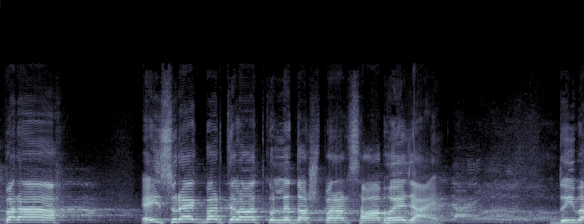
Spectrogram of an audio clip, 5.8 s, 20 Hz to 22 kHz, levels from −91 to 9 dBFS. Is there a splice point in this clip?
no; 0 cuts

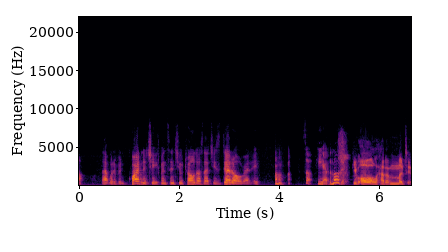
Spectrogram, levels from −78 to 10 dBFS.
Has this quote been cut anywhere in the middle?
yes; 1 cut; at 5.6 s

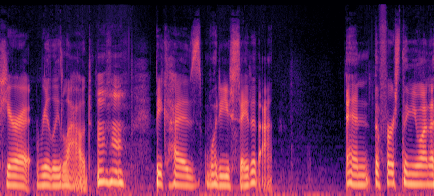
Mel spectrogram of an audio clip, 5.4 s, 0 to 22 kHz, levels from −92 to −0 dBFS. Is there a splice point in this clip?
no; 0 cuts

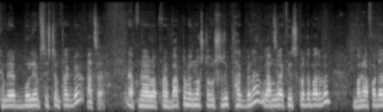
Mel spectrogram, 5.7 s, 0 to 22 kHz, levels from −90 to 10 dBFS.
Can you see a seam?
no; 0 cuts

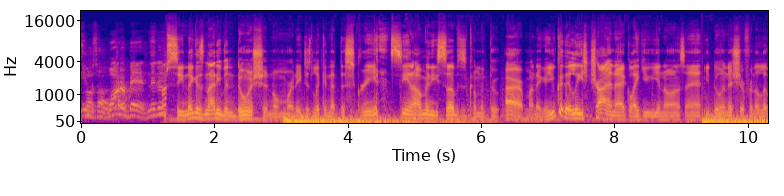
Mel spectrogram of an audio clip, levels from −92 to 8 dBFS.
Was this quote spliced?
yes; 2 cuts; at 6.3 s, 9.4 s

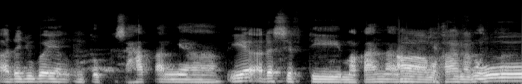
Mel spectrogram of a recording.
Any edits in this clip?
yes; 1 cut; at 2.3 s

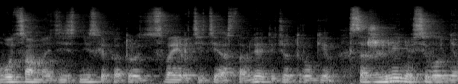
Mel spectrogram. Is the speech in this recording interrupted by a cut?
yes; 1 cut; at 3.4 s

